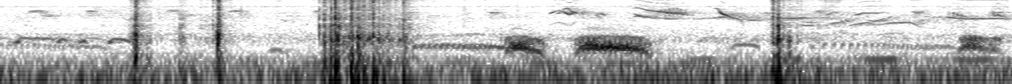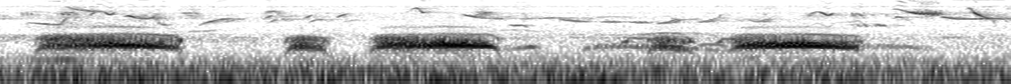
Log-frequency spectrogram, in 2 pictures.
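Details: Spotted dove calling during decoy trapping of wild doves; a few sharp clicks and knocks open, then short and long low, hoarse coos in phrased groups follow, with faint twittering of small birds in the background.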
